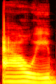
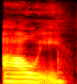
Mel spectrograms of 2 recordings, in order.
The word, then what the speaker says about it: Aoi: see there we go how to pronounce aoi in japan is a yeah exactly oh wait a is in car o is in sorry e is in c aoi okay so maybe not owie but aoi okay yeah okay okay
